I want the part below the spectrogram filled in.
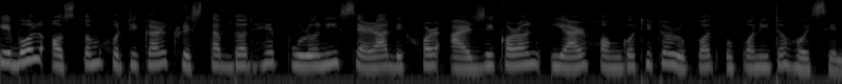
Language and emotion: Assamese, neutral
